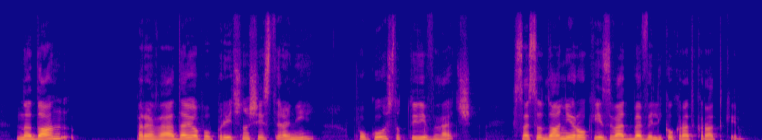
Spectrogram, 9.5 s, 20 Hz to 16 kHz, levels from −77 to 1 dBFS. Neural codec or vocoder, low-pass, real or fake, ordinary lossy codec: vocoder, 44.1 kHz, 128 mel bands every 512 samples, BigVGAN v2; 14.4 kHz; fake; none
